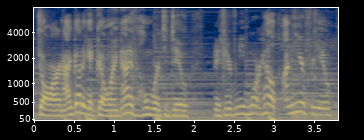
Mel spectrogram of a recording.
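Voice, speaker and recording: A man's voice: fairly high pitch, rapid-fire, lightly acted. A man voicing a cheerful, helpful young male student tour guide from a visual novel, earnest and chatty. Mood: eager, friendly. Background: game music.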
